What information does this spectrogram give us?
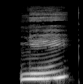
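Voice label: "nü", Mandarin Chinese, second tone; pinyin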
